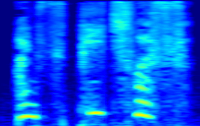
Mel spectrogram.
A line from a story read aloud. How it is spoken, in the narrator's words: Miss Stinson whispered as she put her hand over her mouth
